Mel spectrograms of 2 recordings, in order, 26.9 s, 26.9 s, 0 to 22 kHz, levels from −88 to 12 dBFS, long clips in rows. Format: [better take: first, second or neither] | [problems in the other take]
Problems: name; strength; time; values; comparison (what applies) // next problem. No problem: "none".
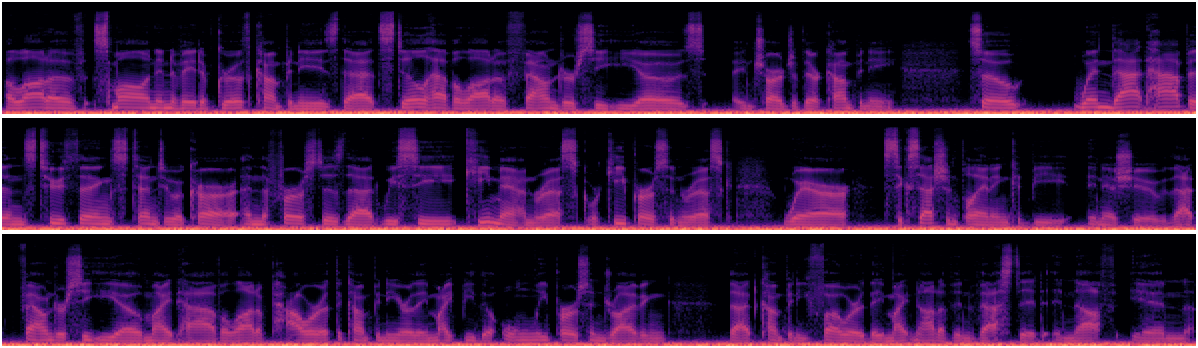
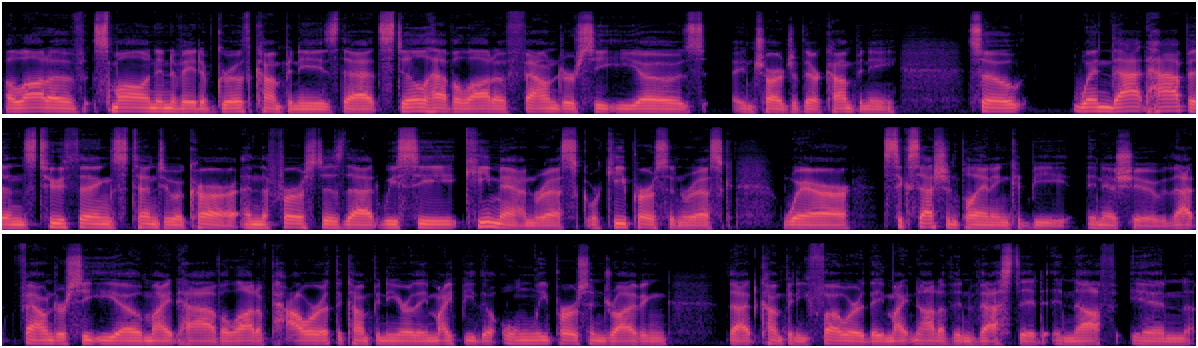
second | low rumble; noticeable; throughout; 10 dB below the speech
